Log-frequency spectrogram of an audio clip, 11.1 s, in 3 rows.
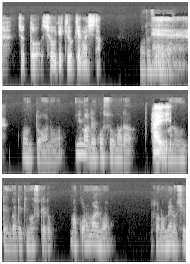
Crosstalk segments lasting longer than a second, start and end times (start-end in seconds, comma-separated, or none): none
